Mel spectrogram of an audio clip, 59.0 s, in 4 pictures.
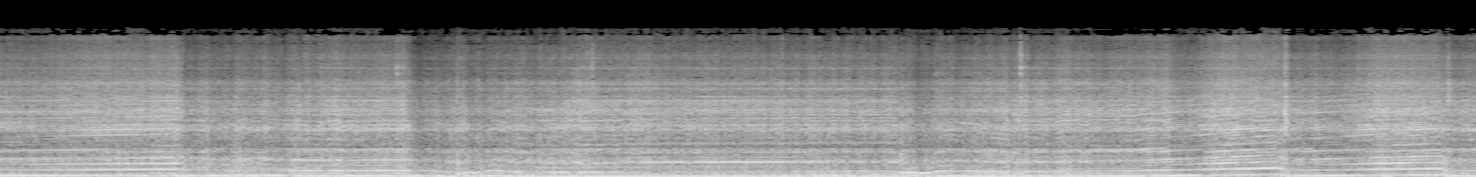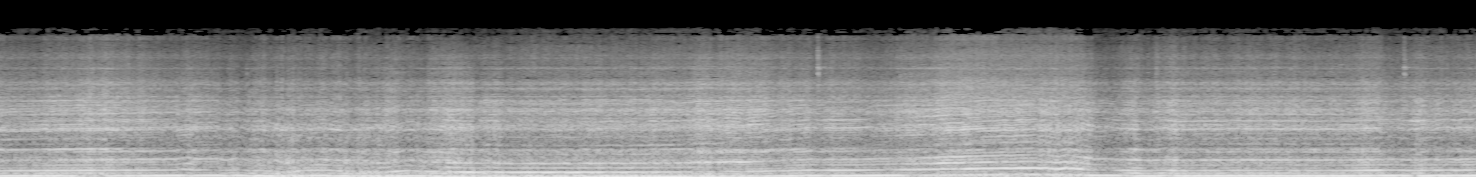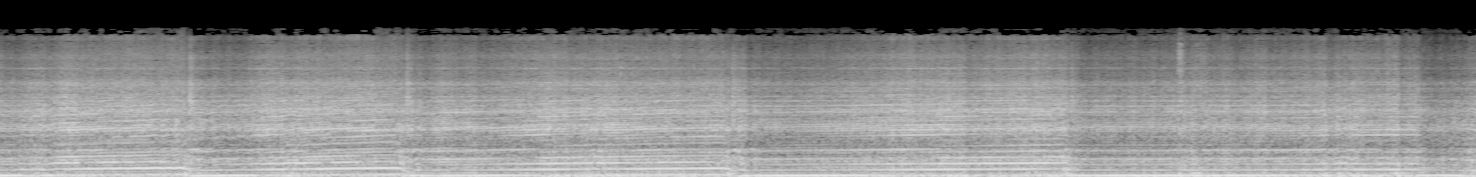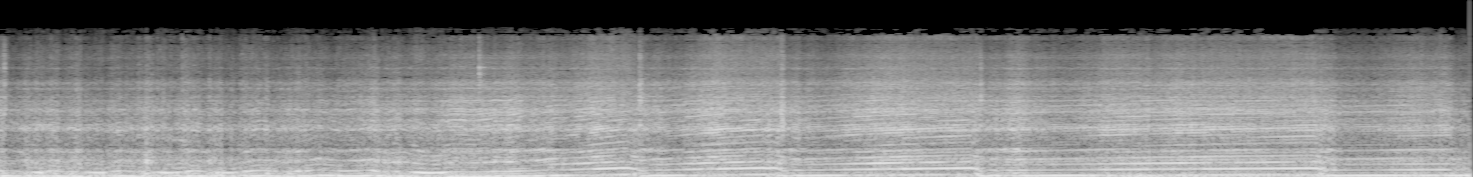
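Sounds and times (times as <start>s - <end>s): race car engine at full throttle: 0.0s - 59.0s.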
